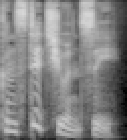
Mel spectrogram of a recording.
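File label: "constituency", English, British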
